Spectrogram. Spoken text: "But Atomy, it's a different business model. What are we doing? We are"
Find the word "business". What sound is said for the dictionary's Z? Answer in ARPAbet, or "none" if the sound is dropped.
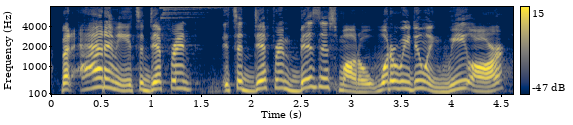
Z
